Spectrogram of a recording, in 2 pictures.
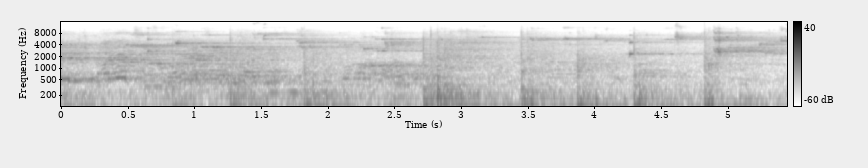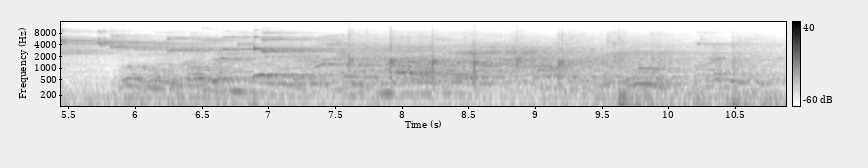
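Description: A basketball being dribbled and bouncing on a hardwood gym court, in repeated sharp knocks, with brief high-pitched sneaker squeaks and players' voices in the background.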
